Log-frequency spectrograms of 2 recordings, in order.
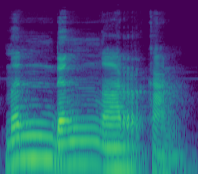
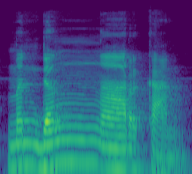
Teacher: And then we have listen, which is quite long, mendengarkan. You can hear the nasal sound there, deng, kind of sound like French.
